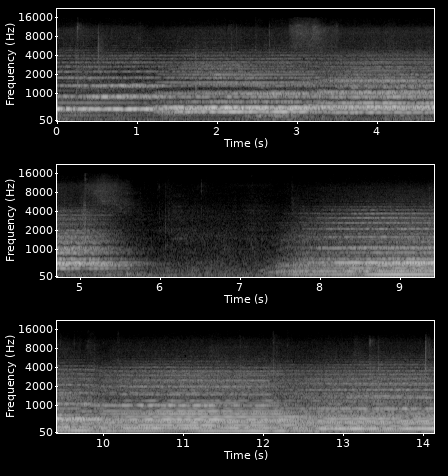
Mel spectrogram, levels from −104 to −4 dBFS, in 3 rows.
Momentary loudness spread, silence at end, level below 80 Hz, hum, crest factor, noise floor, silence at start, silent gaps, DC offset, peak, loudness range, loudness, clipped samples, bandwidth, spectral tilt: 9 LU; 0 s; -66 dBFS; none; 14 dB; -69 dBFS; 0 s; none; under 0.1%; -24 dBFS; 9 LU; -38 LUFS; under 0.1%; 12.5 kHz; -7.5 dB/octave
